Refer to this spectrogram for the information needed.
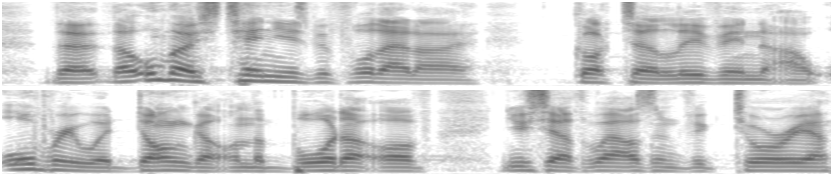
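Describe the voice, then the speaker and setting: Dry and close with no echo, a man's fairly high voice races at a very fast pace with ordinary pitch variation. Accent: Australian. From Australia. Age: young. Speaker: pastor. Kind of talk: sermon. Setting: church stage. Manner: animated.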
